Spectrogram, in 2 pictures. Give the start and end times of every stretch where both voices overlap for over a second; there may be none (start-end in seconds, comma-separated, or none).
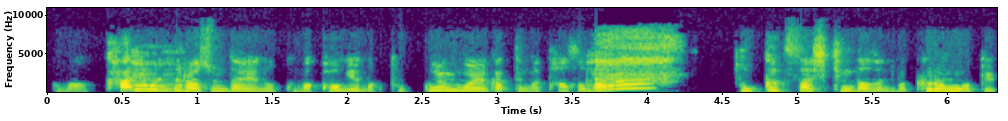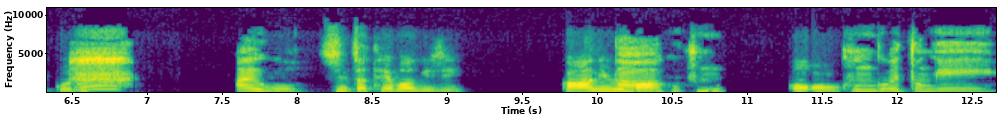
none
